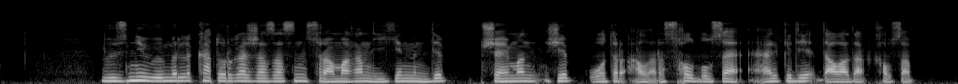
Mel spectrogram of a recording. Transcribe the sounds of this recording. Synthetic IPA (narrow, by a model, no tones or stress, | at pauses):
wɵzɪne̞wɵmɪɾlɪkʰːat̪orʁɑʒɑzɑsənsʊɾɑmɑʁɑnje̞kʲe̞nmɪnd̪e̞pːʃɑjmɑnʒe̞p̚wo̞t̪əɾɑ̰lˠrəsqo̞lˠbo̞lˠsɑæ̰lkʲɪd̪e̞d̪ɑlˠɑd̪ɑqʰɑwsɑ̰p̚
